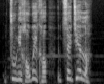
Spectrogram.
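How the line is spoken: Shouting. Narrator (Chinese): 喊完

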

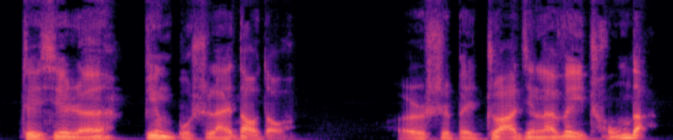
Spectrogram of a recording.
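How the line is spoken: Cold voice. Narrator (Chinese): 他仍旧是冷冷的声音

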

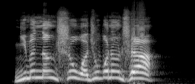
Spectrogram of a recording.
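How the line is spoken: Gruff shout. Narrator (Chinese): 粗着嗓门喊着

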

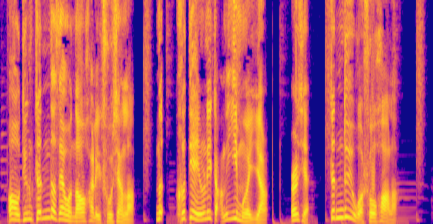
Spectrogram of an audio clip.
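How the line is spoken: Embarrassed anger. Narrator (Chinese): 苏汤恼羞成怒

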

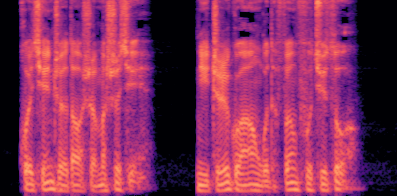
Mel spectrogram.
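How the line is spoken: Cold, interrupting. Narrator (Chinese): 萧雨冷冷的打断他，说道

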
